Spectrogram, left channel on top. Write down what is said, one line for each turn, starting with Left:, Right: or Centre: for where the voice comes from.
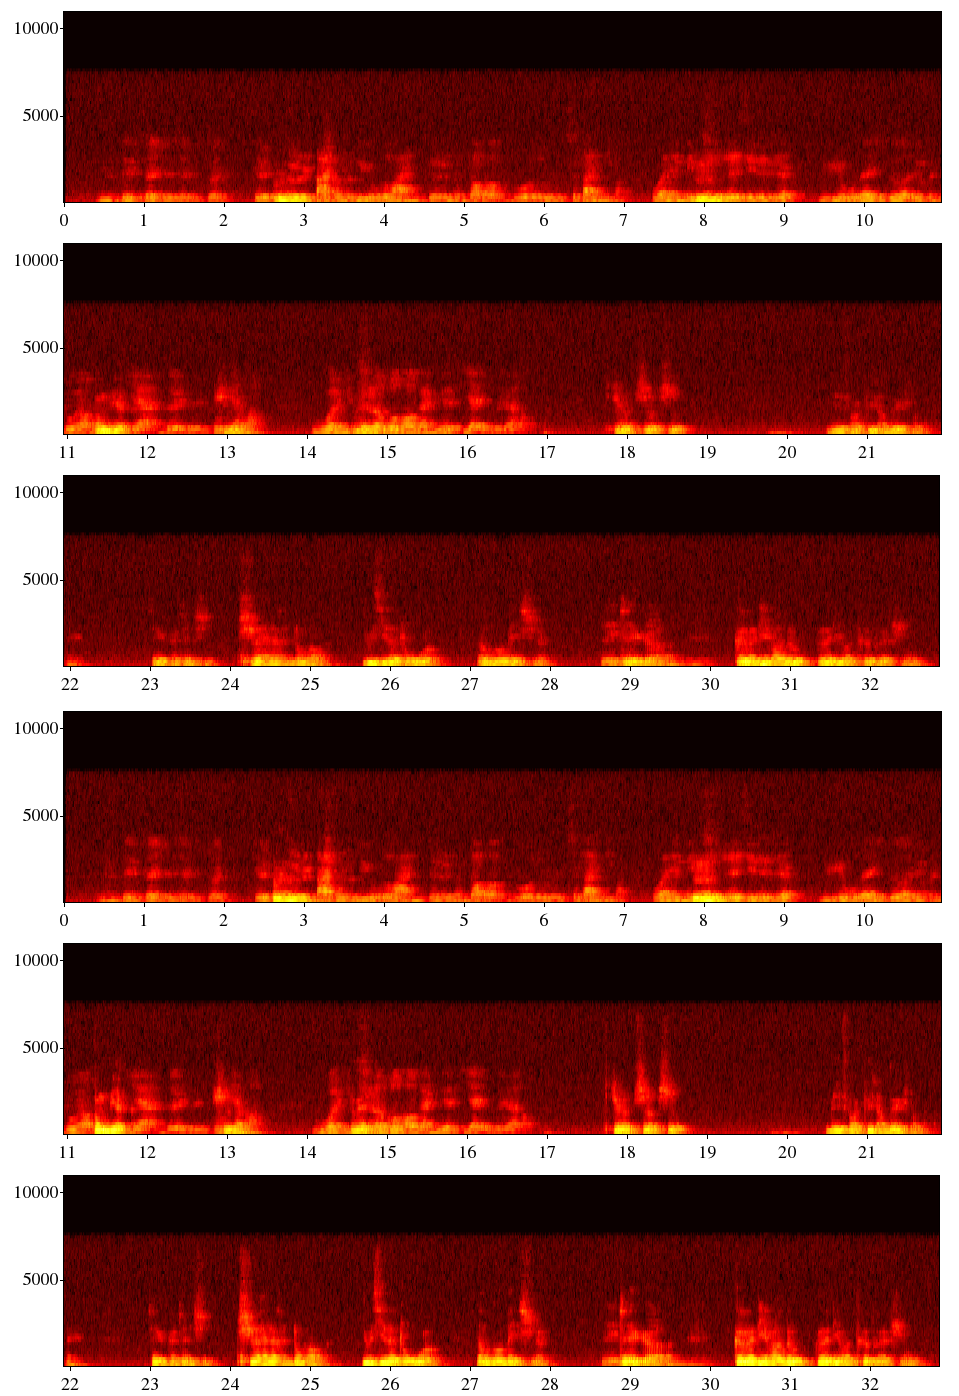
Centre: 嗯，对，确实确实，主要其实就是大城市旅游的话，
Right: 嗯
Centre: 你就是能找到很多就是吃饭的地方。我感觉美食其实是旅游的一个就是很重要的一个体验，
Right: 嗯，重点
Centre: 对对，重点嘛。
Right: 是的，
Centre: 如果你吃的不好，
Right: 对，
Centre: 感觉体验也不会太好。
Right: 是的是的是的
Centre: 嗯
Right: 没错，非常对说的。哎呀，这可真是吃还是很重要的，尤其在中国那么多美食。
Centre: 嗯，对对，
Right: 这个
Centre: 真，
Right: 各个地方都有各个地方特色的食物。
